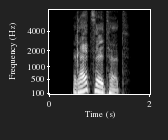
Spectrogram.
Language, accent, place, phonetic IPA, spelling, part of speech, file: German, Germany, Berlin, [ˈʁɛːt͡sl̩tət], rätseltet, verb, De-rätseltet.ogg
- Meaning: inflection of rätseln: 1. second-person plural preterite 2. second-person plural subjunctive II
